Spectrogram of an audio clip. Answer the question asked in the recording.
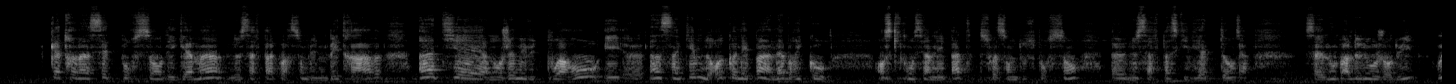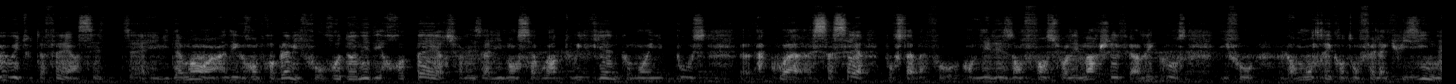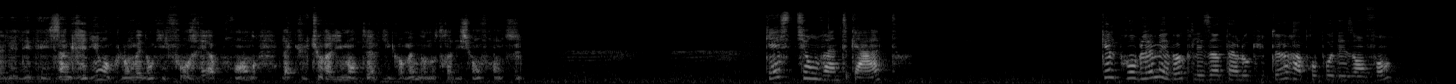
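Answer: Ils ne connaissent pas les aliments (ne savent pas à quoi ils ressemblent, d'où ils viennent ni ce qu'ils contiennent).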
